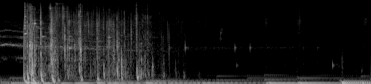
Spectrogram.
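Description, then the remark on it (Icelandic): A turtle's smooth shell cracks apart in a hard landing: a loud burst of rapid crunching and snapping for about a second as it breaks into many pieces, then the breaking fades into a low, steady hum. “Fína slétta skél skjálfbökunar brotnaði í marga hluta og greri aldrei eins að fullu.”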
